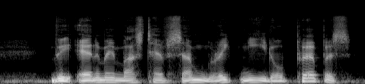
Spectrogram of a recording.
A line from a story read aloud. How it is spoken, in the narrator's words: said Radagast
